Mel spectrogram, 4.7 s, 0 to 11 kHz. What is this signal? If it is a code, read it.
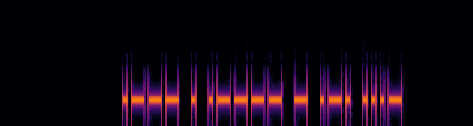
Morse code, heard as a keyed tone, about 28 wpm, 700 Hz. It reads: JE1TRV
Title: Call Signs Repeated 3x - 28wpm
